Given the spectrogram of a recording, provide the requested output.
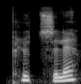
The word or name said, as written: plutselig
